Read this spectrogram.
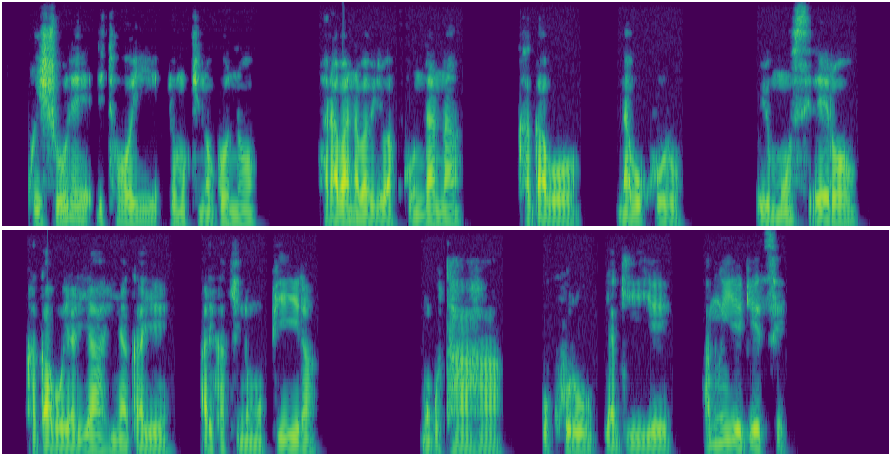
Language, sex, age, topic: Rundi, male, 36-49, education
